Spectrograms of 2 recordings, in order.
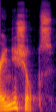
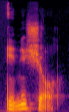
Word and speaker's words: initial: this word initial or initials more than one we see TI a together so the t is pronounced sh sh initial initial my initials are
